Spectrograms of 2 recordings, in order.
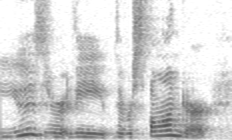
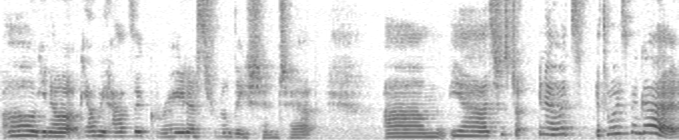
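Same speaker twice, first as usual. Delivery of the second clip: exaggerated, acted hesitation, swooping, dropping tone. Imitating an interviewee describing a relationship with their son: exaggerated put-on hesitancy. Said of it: "you're hearing the hesitancy that I exaggerated in my voice there, and the drop in tone".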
